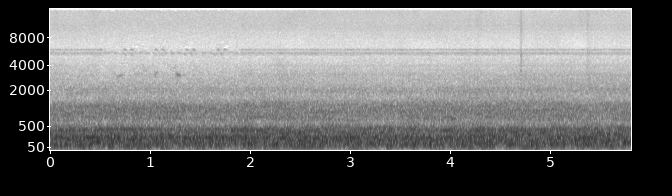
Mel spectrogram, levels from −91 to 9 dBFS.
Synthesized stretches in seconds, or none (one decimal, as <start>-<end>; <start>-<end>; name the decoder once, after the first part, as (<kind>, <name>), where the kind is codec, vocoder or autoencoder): 0.0-0.5 (autoencoder, DAC-VAE); 1.9-5.8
